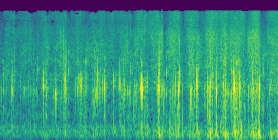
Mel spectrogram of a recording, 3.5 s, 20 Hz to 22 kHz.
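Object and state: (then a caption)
Rubber gloves rubbing. Thin yellow rubber household gloves worn on both hands are rubbed and flexed close to a microphone, with the gloved fingers rubbing together and one hand raised at the end. The result is a quiet, irregular run of short squeaks and crinkly patter, centered around 1.6 kHz with bright edges and almost no low end.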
